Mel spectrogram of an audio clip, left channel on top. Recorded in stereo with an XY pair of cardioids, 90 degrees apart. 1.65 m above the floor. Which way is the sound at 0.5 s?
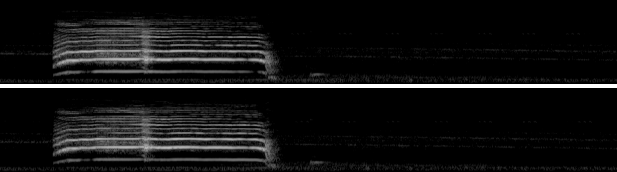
30° left.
